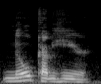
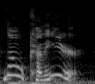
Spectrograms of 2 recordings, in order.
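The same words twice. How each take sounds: First: Said in the usual way. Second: High, soft mock voice; mock James. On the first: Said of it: "Like, the way he acts". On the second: James telling the decoy to come, high soft mock voice. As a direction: imitate him in a small high-pitched voice. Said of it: "And James, like".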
